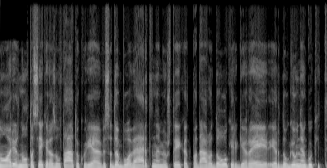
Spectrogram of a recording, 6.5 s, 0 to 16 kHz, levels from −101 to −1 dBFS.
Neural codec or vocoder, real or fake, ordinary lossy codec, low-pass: none; real; Opus, 32 kbps; 14.4 kHz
